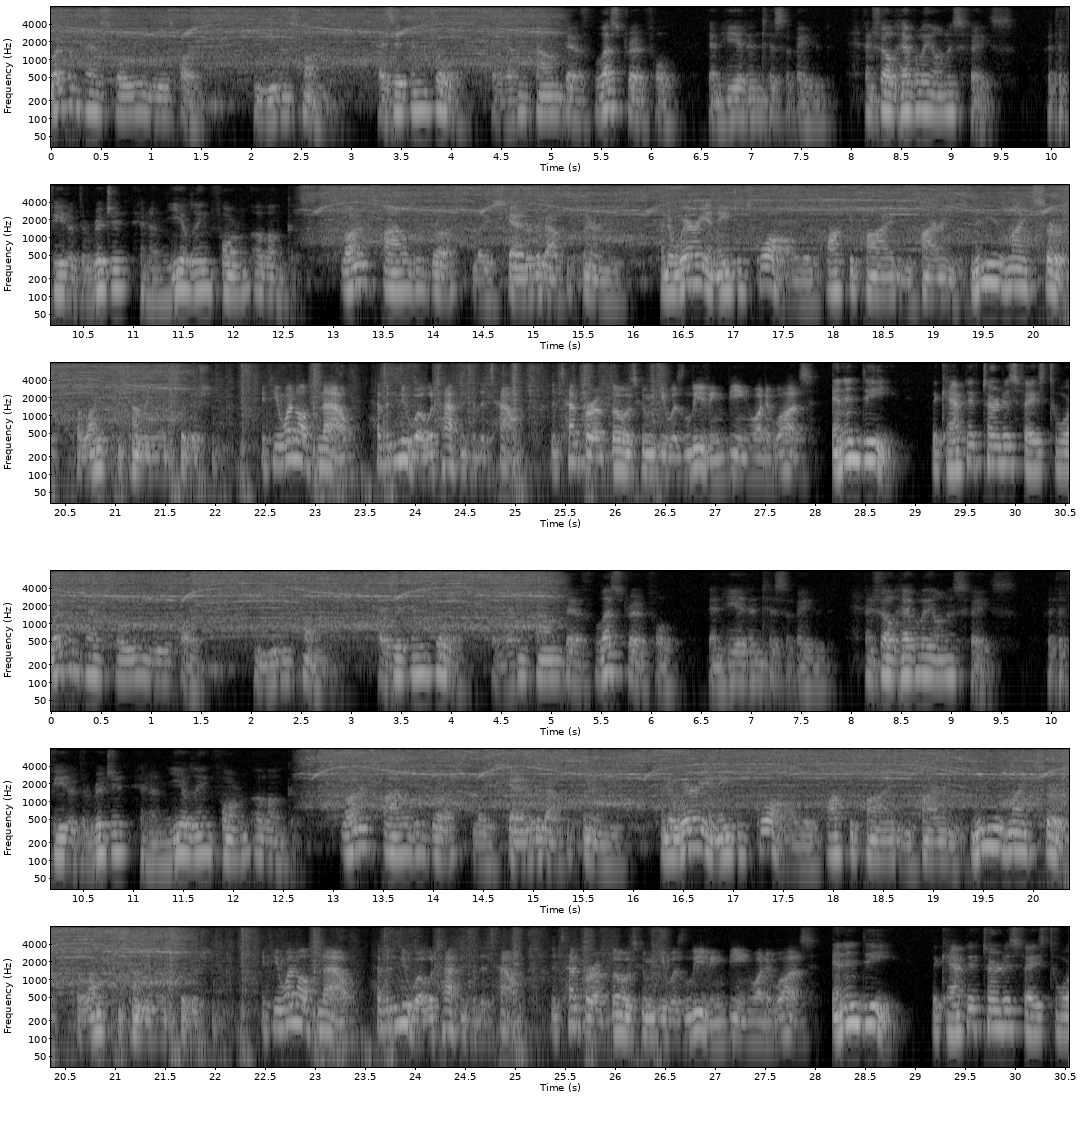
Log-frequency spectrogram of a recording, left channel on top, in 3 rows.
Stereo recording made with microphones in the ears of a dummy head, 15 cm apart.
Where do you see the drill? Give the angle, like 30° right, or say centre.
30° right.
